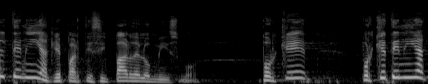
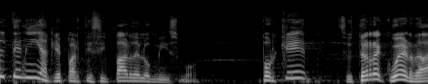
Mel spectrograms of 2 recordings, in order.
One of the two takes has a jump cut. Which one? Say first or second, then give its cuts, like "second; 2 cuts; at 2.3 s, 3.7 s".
second; 1 cut; at 3.2 s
